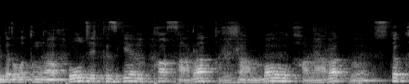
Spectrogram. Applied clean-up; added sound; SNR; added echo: neural separator model SepFormer DNS4.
